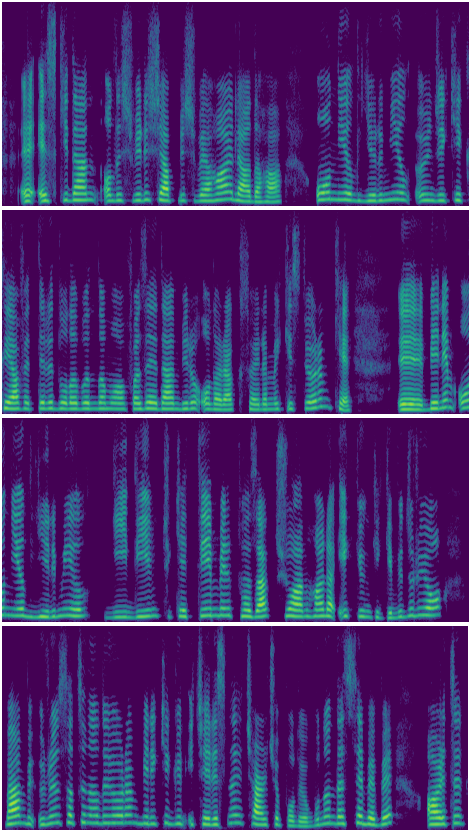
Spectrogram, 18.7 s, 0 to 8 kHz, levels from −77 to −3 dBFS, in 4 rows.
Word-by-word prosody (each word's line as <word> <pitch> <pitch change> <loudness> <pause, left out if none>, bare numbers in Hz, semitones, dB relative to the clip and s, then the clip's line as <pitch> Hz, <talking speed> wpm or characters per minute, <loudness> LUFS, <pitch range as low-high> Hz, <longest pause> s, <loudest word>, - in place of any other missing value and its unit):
e - - +2
eskiden 250 +3 +1
alışveriş 235 +3 -4
yapmış 230 -2 +2
ve 225 0 +1
hâlâ 240 -4 +3
daha 185 +1 0 0.3
10 270 +2 0
yıl, 255 -3 -1
20 225 +3 -4
yıl 265 -3 -5
önceki 235 +1 -4
kıyafetleri 230 -1 +1
dolabında 225 0 0
muhafaza 220 +1 -1
eden 220 -1 +2
biri 230 +2 -1
olarak 200 -3 0
söylemek 205 +1 -4
istiyorum 245 +7 -2
ki, 170 -7 0 0.5
eee, 195 -1 +6
benim 265 +4 +2
10 275 +3 -1
yıl, 265 -2 0
20 230 +4 -2
yıl 260 +1 0 0.2
giydiğim, 220 +5 -2
tükettiğim 250 +3 -1
bir 275 0 0
kazak 235 0 +4
şu 260 0 -1
an 235 -1 +6
hâlâ 245 0 +3
ilk 250 0 -4
günkü 220 -3 -6
gibi 195 +5 -6
duruyor. 280 +2 0 0.3
Ben 270 +1 +7
bir 255 - -4
ürün 270 +6 -2
satın 300 +1 -3
alıyorum, 290 -1 -2
1-2 265 +1 -4
gün 265 0 -5
içerisinde 240 +5 -1
çer 235 -4 +4
çöp 225 -4 -5
oluyor. 170 -2 -3
Bunun 270 +5 -4
da 270 0 +2
sebebi 260 -2 +2 0.3
artık 245 +2 +4
235 Hz, 170 wpm, -24 LUFS, 225-265 Hz, 0.5 s, Ben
